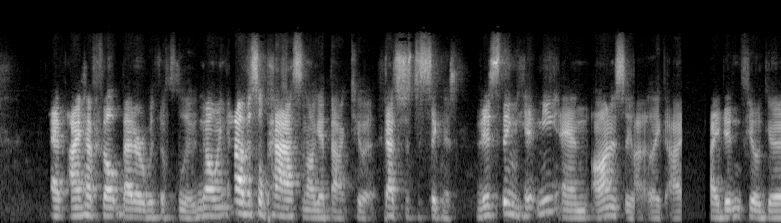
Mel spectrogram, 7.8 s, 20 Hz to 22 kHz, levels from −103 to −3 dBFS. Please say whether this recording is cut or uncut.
cut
